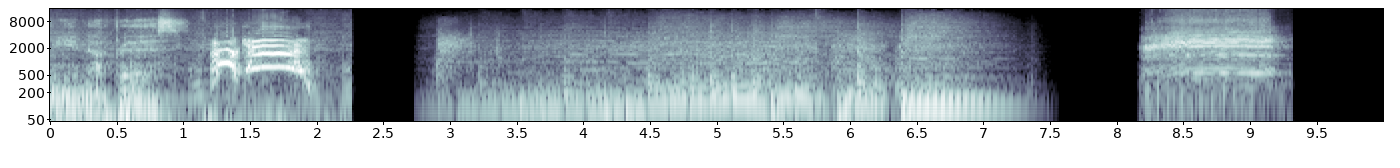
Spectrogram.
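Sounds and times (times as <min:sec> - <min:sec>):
wavering bleat-like cry: 0:01.2 - 0:02.0, 0:08.2 - 0:09.3.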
